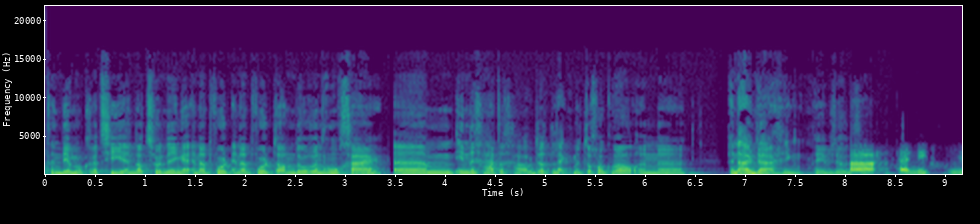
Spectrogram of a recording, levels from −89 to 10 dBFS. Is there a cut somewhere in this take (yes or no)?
yes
